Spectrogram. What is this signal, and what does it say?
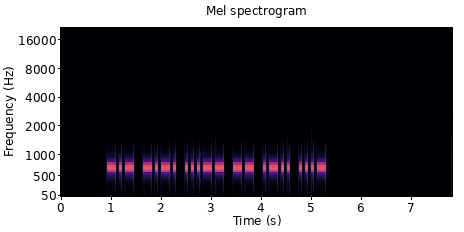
Morse code, heard as a keyed tone, about 20 wpm, 700 Hz. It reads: KC3MLV
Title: USA Call Signs - 6 Characters - 20wpm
